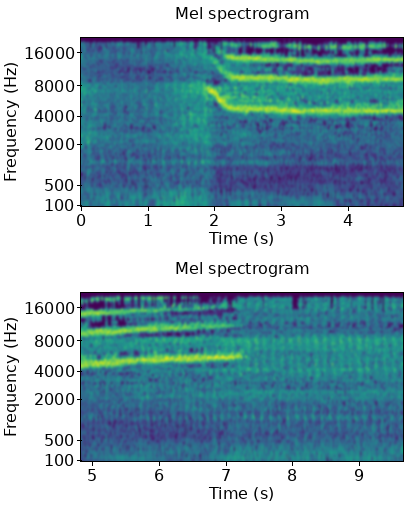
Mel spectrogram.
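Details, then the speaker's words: Toyota car that wouldn't start, now running: cranks briefly, catches in about two seconds, settles into steady idle with thin high whistle on top; starts fine. "दोस्तों देखिए गाड़ी start हो गया और गाड़ी side किस वजह से हुई है क्यों हुई है यह मैं आपको पूरी शक्ति बताता हूं"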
